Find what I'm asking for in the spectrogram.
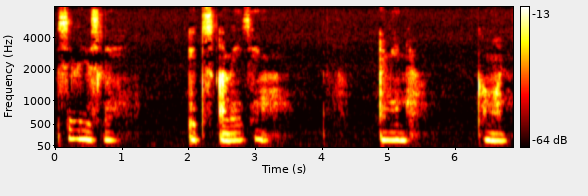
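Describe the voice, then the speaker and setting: A woman whispering softly through a makeup demo, gushing with amazement over each product. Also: low voice, fairly even intonation, drawn-out words, slightly rough, rough recording. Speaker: beauty ASMR creator.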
